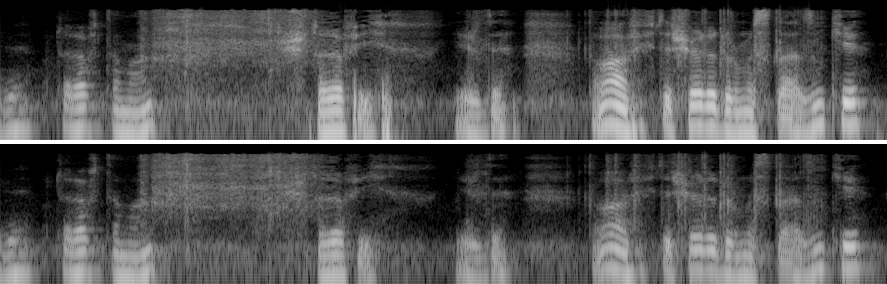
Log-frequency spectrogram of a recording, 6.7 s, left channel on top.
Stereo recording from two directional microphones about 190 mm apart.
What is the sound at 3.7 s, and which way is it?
Speech, 50° left (ahead or behind).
